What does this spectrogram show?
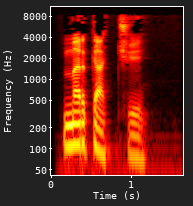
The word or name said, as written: Marcacci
